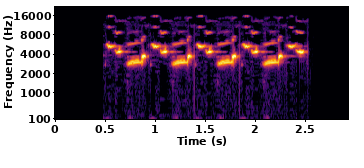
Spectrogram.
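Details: A European goldfinch, a competition-song training recording, sings a bright, tinkling twitter of high notes, repeating a similar short phrase about four times in two seconds. Nothing else is heard.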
